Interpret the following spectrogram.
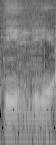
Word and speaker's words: Dedede: I know it's Dedede, I just like to say his name differently.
